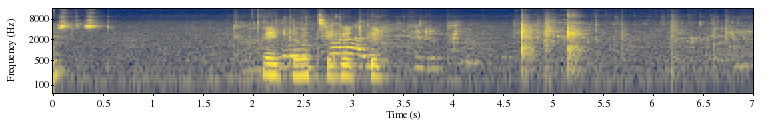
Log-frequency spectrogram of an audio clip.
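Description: Water trickles slowly from a household filter into a container in a thin, quiet pour, while a child and an adult talk over it.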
